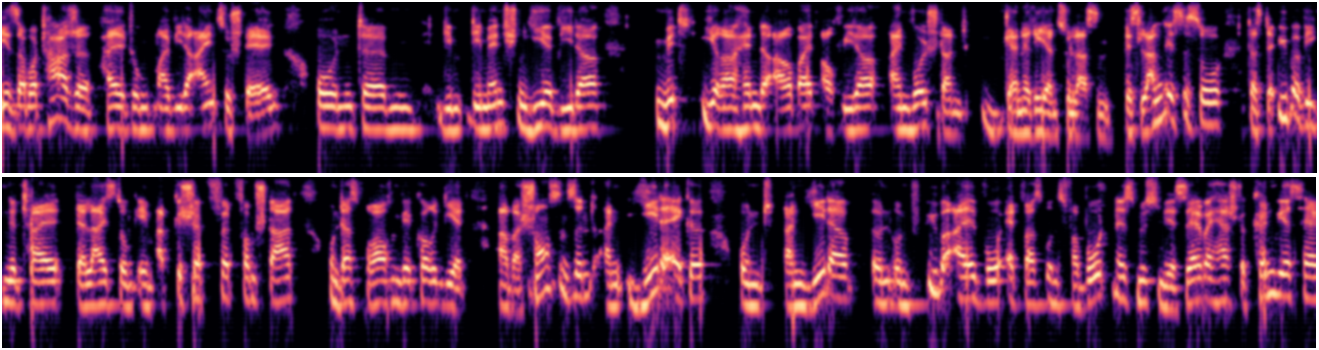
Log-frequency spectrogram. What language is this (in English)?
German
